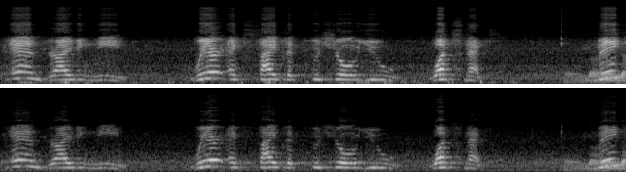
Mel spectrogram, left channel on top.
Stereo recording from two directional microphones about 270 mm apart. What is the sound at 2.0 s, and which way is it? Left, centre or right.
A man's voice, centre.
